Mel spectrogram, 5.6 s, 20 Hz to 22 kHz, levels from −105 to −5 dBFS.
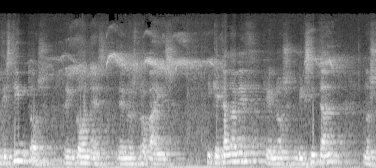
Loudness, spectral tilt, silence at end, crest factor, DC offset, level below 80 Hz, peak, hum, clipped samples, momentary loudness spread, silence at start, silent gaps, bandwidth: -13 LUFS; -6.5 dB/octave; 0 s; 12 dB; 0.3%; -28 dBFS; 0 dBFS; none; under 0.1%; 10 LU; 0 s; none; 13 kHz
